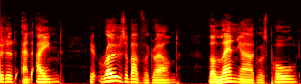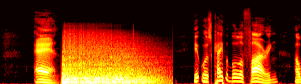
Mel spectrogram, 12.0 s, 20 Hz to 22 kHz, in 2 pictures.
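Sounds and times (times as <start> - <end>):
cannon firing blast: 7.2 - 9.5
long rumble: 7.3 - 9.5.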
